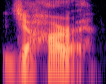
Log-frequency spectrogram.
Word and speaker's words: Jahara: Um, please give it up for, uh, let me just make sure I'm saying this right, Jahara, right? – That's right.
